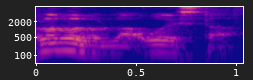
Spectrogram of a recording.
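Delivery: ordinary talk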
